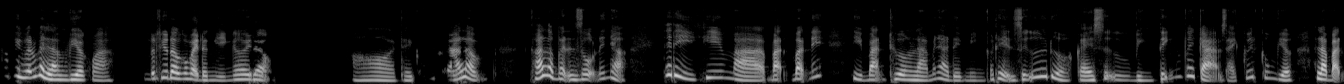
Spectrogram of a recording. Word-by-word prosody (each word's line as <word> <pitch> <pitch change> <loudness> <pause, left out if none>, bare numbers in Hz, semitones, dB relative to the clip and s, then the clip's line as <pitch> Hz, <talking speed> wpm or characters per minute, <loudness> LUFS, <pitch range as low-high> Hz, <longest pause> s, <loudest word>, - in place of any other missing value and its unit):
có 385 - -22
khi 355 - +3
vẫn 310 +1 +3
phải 395 - +8
làm 215 -2 +5
việc 220 -1 +5
mà, 185 -1 -6 0.3
đ 245 - -19
chứ 310 - +1
đâu 290 -3 +6
có 260 - 0
phải 235 - +4
được 200 - -1
nghỉ 185 -2 -7
ngơi 225 +3 +1
đâu. 215 -3 +1 0.8
Ờ, 195 -3 -9 0.4
thế 190 -1 -5
cũng - - -28 0.2
khá - - 0
là - - +4 0.5
khá - - +5
là 395 -2 +5
bận 245 -6 -1
rộn 230 +2 -1
đấy 265 - -7
nhỉ? 290 - -2 0.5
Thế 450 - +5
thì 295 - +4
khi 310 +7 -4
mà 210 -10 +1
bạn 215 0 0
bận 250 +3 +2
ấy, 365 +5 -6 0.3
thì 250 -5 -2
bạn 215 +1 0
thường 230 -4 +2
làm 195 -1 0
thế - - -9
nào 240 -5 -1
để 185 -1 -4
mình 180 -1 -14
có 225 - -10
thể 235 -5 0
giữ 335 - 0
được 250 - 0
cái 195 -1 +2
sự 200 0 -6
bình 185 -1 -6
tĩnh 290 +9 -5
với 390 -1 0
cả 450 +4 +2
giải - - -10
quyết 330 +2 -9
công 290 -3 -11
việc? 200 -3 +1
Hay - - -26
là 240 -4 +9
bạn, - - +3
225 Hz, 265 wpm, -25 LUFS, 200-300 Hz, 0.8 s, là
